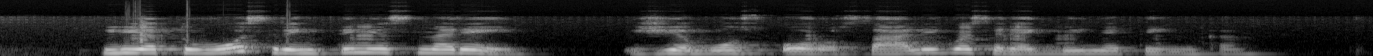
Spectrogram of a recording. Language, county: Lithuanian, Tauragė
